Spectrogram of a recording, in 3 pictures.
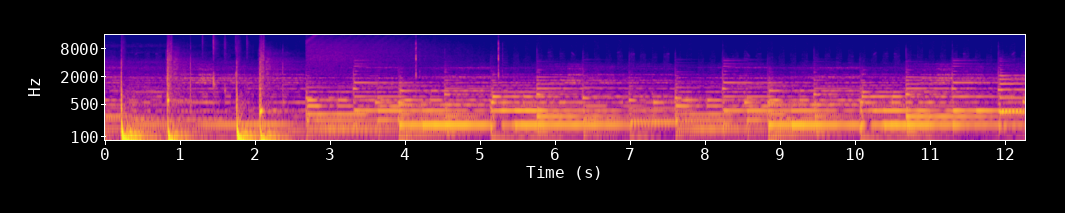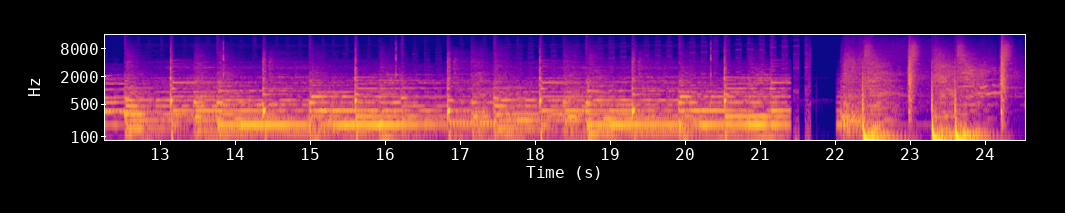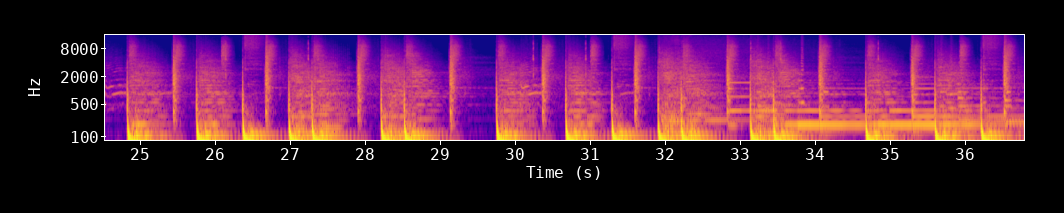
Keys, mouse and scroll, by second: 3.3 shift+d, 5.0-8.1 drag, 9.5 shift+d, 14.1 g, 16.5-17.4 shift+middle drag, 17.4 shift+d, 20.8 shift+d, 27.0 click, 27.7 g, 30.7 click, 31.7 g, 33.3 click, 34.6 click.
